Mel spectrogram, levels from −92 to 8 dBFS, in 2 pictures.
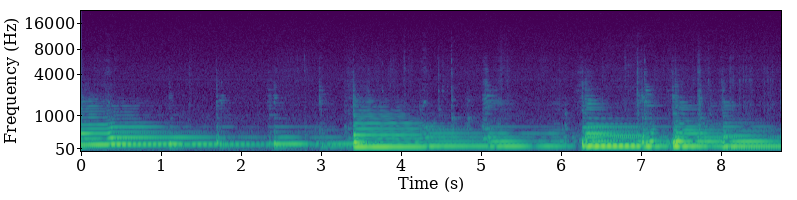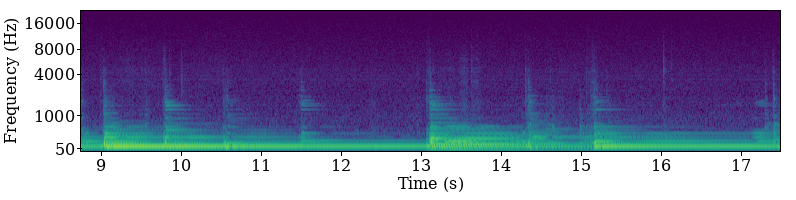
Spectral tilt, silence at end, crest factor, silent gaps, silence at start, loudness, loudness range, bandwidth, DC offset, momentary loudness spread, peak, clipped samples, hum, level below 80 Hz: -11 dB/octave; 0 s; 18 dB; none; 0 s; -24 LUFS; 6 LU; 2.6 kHz; under 0.1%; 13 LU; -4 dBFS; under 0.1%; none; -38 dBFS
